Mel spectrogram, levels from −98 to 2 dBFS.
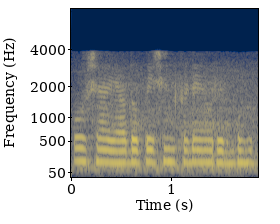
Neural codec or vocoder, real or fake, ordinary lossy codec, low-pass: none; real; AAC, 16 kbps; 7.2 kHz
